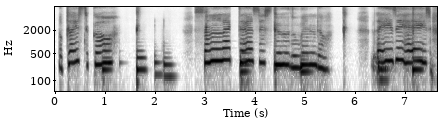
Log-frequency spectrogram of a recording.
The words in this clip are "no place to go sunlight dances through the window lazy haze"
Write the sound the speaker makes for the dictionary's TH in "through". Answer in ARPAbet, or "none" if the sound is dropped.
TH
